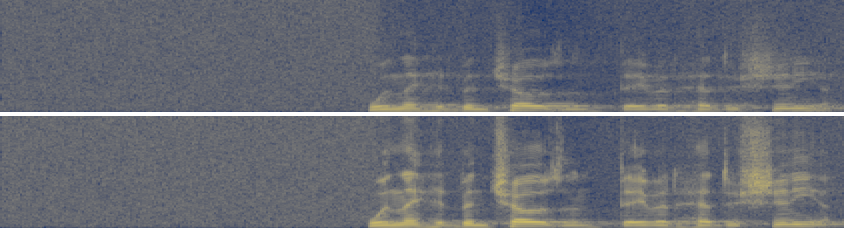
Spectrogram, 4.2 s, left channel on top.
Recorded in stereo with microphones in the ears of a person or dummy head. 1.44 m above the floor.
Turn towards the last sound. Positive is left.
turn(degrees=-40)  # may be behind; listen again after turning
